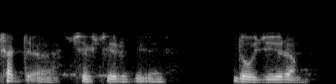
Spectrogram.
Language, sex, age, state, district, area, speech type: Bodo, male, 60+, Assam, Udalguri, urban, conversation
